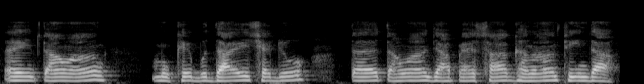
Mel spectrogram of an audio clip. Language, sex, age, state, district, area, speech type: Sindhi, female, 60+, Gujarat, Surat, urban, spontaneous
